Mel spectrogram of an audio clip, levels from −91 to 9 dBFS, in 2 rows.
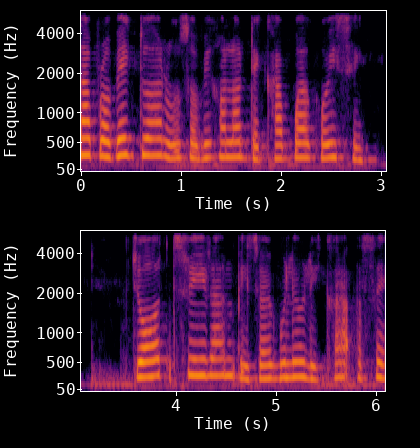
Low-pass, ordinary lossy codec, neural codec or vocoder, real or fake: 5.4 kHz; none; codec, 16 kHz, 4.8 kbps, FACodec; fake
